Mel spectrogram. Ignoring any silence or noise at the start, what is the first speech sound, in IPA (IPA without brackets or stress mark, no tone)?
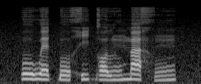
o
